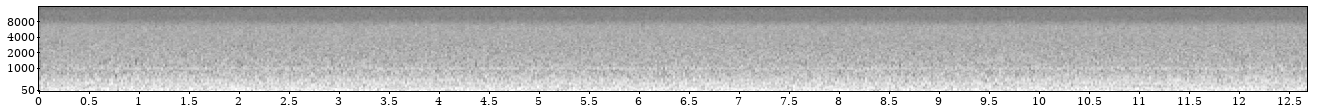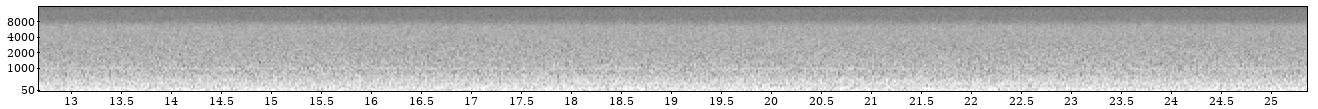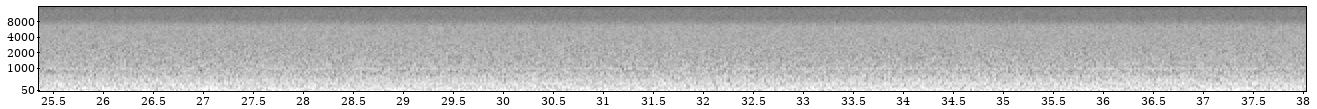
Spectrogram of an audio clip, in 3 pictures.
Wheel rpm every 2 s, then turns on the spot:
0, 0, 0, 0, 0, 0, 0, 0, 0, 0, 0, 0, 0, 0, 0, 0, 0, 0, 0.
none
